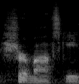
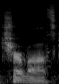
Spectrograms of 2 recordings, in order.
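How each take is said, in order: First: The name begins with an 'sh' sound. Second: The name begins with a 'ch' sound. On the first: It is how the name is said on the show. "they pronounce it on the show" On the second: It follows the spelling of the name. "I've been saying Chermovsky because it, it is a C H"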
